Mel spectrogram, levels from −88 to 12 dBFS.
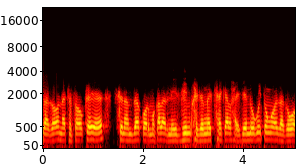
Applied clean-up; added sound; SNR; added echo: neural mask model Resemble Enhance denoiser.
